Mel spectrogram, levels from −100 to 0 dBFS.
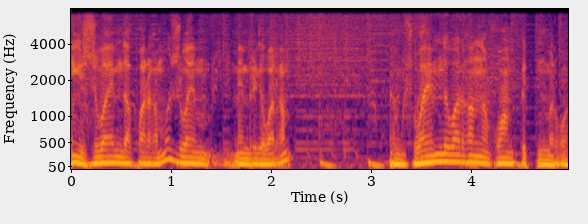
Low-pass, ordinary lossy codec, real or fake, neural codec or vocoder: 7.2 kHz; none; real; none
